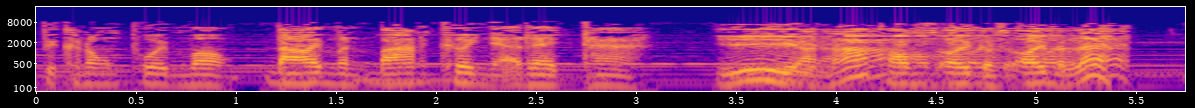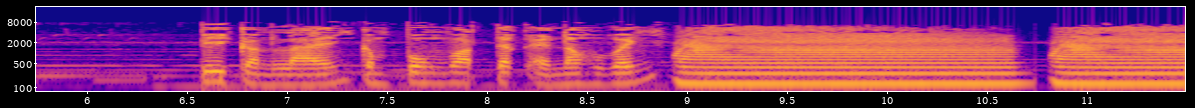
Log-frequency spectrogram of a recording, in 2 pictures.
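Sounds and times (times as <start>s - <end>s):
speech: 0.0s - 5.6s, 6.6s - 11.4s
passenger boat horn sounding departure signal: 8.9s - 11.4s.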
